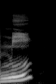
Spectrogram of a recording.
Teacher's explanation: en la boca sí que hay un cierre, con los labios para la mi, por eso es bilabial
